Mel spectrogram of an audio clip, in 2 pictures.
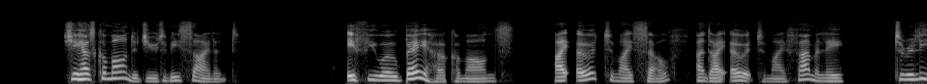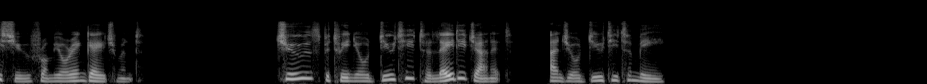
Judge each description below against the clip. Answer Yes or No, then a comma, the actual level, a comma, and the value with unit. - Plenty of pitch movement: Yes, wide, 7.2 semitones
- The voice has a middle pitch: Yes, medium, 165 Hz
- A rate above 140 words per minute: No, slow, 135 wpm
